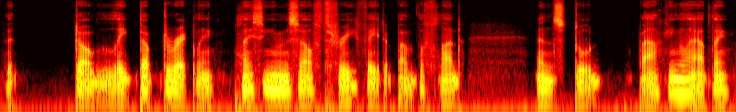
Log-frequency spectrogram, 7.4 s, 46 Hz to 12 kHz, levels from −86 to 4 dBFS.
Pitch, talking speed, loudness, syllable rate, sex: 150 Hz, 130 wpm, -22 LUFS, 4.7 syllables/s, male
